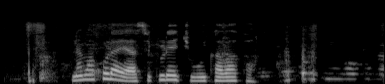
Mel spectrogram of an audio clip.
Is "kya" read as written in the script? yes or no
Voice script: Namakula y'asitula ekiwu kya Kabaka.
no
